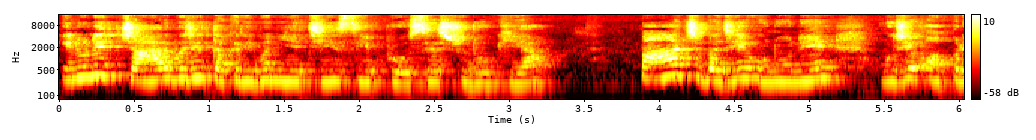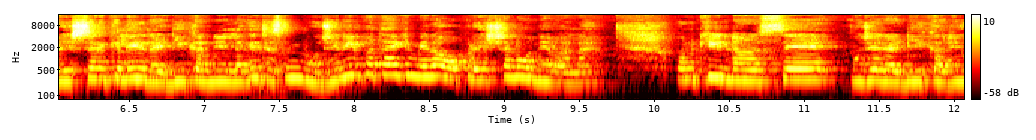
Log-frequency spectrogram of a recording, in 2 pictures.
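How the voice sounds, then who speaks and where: A young woman with a fairly high voice recounts a personal story in a vlog, earnest and aggrieved. The sound is echoey with a faint hum of ambient noise behind her. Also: darkish tone. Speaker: vlogger.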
